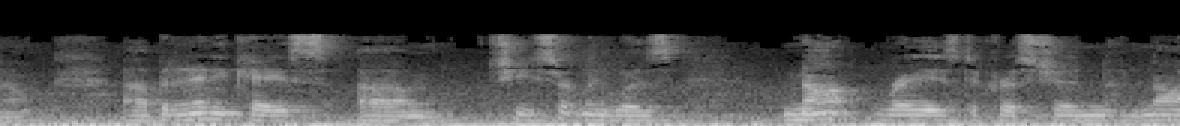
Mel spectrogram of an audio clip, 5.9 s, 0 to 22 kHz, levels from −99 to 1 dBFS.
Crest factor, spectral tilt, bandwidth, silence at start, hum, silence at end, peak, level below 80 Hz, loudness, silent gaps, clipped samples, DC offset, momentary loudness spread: 14 dB; -6 dB/octave; 8 kHz; 0 s; none; 0 s; -10 dBFS; -32 dBFS; -29 LUFS; none; under 0.1%; under 0.1%; 10 LU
